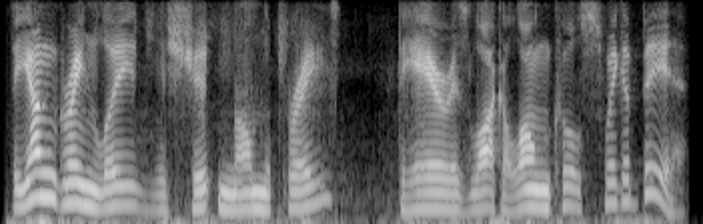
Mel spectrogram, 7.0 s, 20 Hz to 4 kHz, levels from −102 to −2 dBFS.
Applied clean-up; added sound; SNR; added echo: neural separator model SepFormer DNS4.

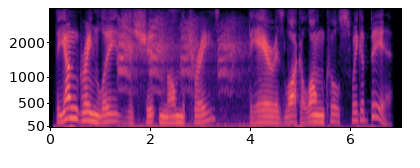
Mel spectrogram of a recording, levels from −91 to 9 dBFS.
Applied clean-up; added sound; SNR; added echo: none; Crow; 10 dB; none.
